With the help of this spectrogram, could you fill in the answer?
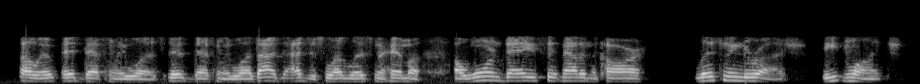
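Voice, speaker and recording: A man talks at a fairly quick pace in a normal speaking voice, with a fairly high pitch and fairly even intonation. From central North Carolina. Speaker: caller. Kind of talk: casual chat.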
